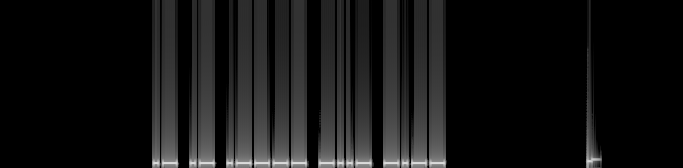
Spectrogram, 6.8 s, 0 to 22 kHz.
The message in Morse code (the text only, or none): AA1XY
